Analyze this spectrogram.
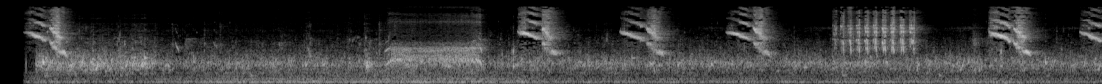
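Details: Hair-crested drongo with red eyes, singing vigorously: harsh, steeply falling sweeping notes in scattered bursts, a buzzy rapid rattle, and a broad hissing noise in between, over a steady low background hum.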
